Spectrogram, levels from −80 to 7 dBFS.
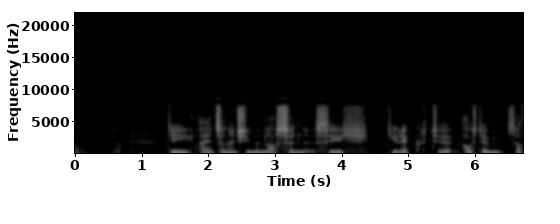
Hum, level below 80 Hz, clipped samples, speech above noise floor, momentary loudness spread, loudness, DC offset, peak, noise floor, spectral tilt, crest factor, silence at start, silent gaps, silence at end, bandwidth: none; -78 dBFS; under 0.1%; 32 dB; 12 LU; -42 LUFS; under 0.1%; -20 dBFS; -75 dBFS; -2.5 dB/octave; 24 dB; 0 s; none; 0 s; 18.5 kHz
